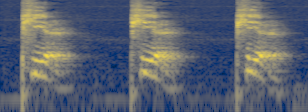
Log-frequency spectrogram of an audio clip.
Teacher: 무성음. 그러면 입술을 막고 공기를 내보내는데 성대 소리만 빠지면 돼요. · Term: P 발음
